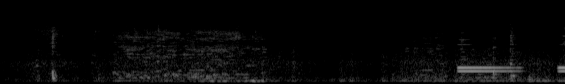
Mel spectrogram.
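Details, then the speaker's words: Car cabin while driving: two-tone seatbelt reminder chime in short bursts over cabin noise for the unbuckled driver's belt, stopping once the belt is fastened. "you have hear that beeping sound because my seat put my seat Bel on just so that that noise shuts off for you guys I don't think you guys want to hear that anyway"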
